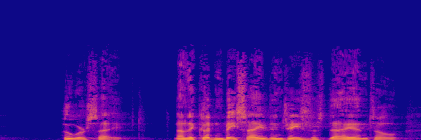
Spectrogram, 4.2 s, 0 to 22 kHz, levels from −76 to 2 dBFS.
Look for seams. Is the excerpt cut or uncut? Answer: cut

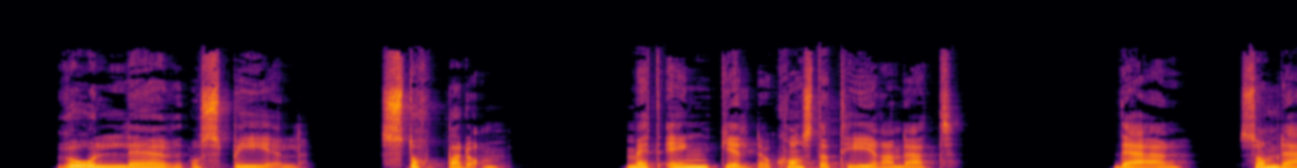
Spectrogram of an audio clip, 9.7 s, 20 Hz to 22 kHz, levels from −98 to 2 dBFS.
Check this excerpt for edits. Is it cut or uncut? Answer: cut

